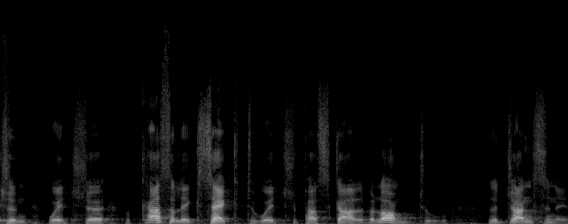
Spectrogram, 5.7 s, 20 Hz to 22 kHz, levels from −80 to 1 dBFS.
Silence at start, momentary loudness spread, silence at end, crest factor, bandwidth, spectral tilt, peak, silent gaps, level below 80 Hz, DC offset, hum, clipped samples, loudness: 0 s; 16 LU; 0 s; 20 dB; over 20 kHz; -4 dB/octave; -14 dBFS; none; -64 dBFS; under 0.1%; none; under 0.1%; -33 LUFS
